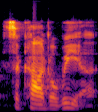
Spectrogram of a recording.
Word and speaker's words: Sacagawea: was a native woman by the name of Sacagawea, or Sacagawea, if you want to pronounce it correctly.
